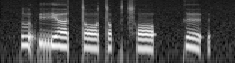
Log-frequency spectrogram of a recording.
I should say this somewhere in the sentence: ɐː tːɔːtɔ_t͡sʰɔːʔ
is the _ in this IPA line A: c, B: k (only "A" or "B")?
B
